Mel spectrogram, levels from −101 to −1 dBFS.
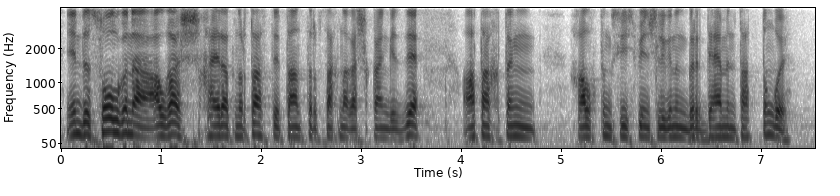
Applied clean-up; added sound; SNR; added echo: none; none; none; none.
